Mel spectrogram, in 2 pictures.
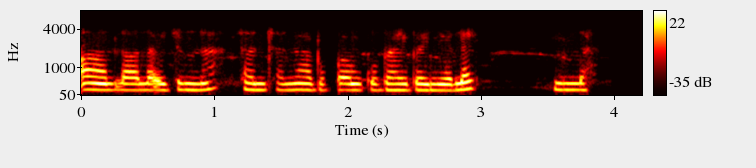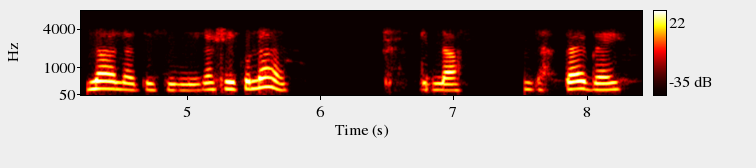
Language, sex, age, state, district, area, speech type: Nepali, female, 18-30, West Bengal, Kalimpong, rural, conversation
